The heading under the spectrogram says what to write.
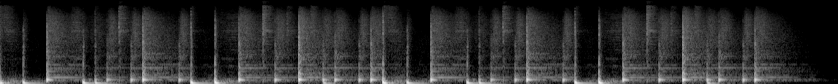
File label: Studio Ghost Note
